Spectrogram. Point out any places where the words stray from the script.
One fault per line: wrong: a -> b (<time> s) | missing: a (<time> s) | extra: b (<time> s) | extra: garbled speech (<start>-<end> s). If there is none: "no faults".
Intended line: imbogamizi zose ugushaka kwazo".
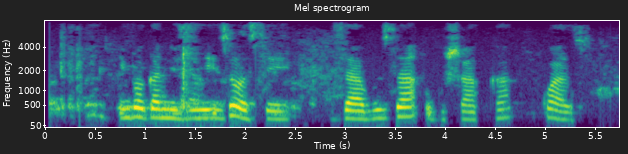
extra: zabuza (3.0 s)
